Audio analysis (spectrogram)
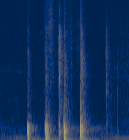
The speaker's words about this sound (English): What? This is the most regular fucking knock.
